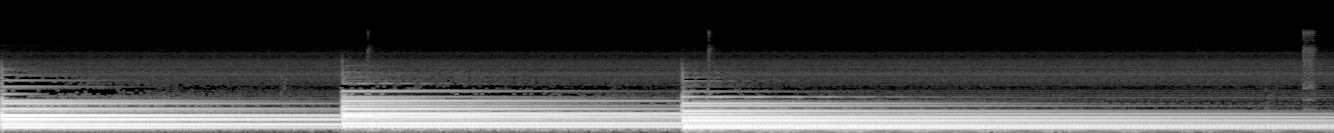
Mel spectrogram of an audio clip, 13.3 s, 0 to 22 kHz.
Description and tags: Hey! Three chords played on my Rhodes. Rhodes to Janus 1 amp mic'd with Sennheiser 8060 into Apogee Duet recorded with Reason.
I wish I could make up a better description but I'm tired.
